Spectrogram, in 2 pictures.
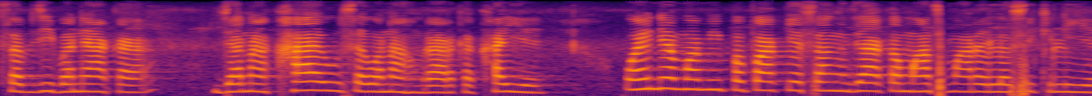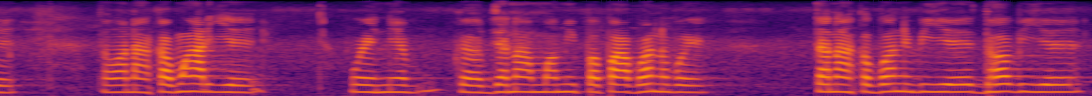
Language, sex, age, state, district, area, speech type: Maithili, female, 60+, Bihar, Madhepura, urban, spontaneous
